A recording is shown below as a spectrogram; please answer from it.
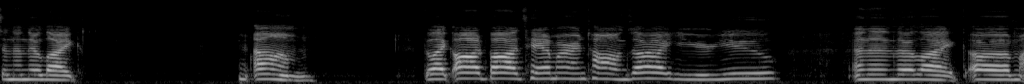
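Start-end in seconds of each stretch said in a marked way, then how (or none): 4.5-7.8 loud start, drawn-out finish; play-acted pirate bluster; blustering stage pirate. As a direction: stretch the oath out theatrically.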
